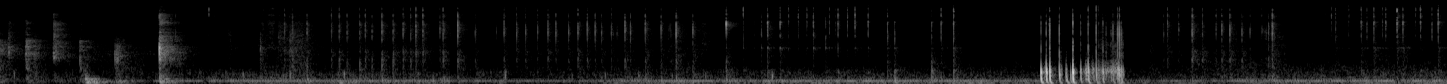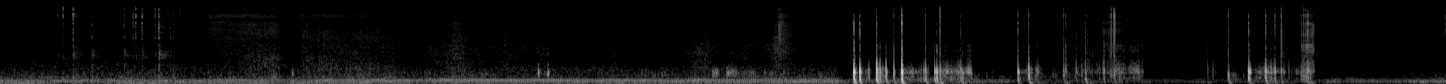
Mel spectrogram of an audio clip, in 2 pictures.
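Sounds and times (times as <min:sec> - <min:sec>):
steady low hum: 0:01.8 - 0:24.7
tapping and scratching on a lens: 0:02.6 - 0:08.7, 0:10.4 - 0:12.8, 0:23.0 - 0:26.0, 0:26.6 - 0:27.7.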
